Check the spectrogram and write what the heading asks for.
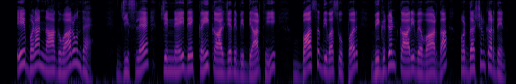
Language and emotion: Dogri, angry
